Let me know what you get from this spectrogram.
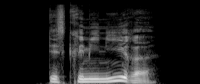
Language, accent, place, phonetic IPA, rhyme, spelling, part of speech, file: German, Germany, Berlin, [dɪskʁimiˈniːʁə], -iːʁə, diskriminiere, verb, De-diskriminiere.ogg
- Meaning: inflection of diskriminieren: 1. first-person singular present 2. first/third-person singular subjunctive I 3. singular imperative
